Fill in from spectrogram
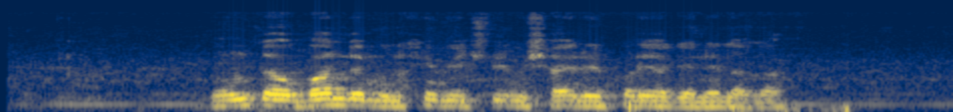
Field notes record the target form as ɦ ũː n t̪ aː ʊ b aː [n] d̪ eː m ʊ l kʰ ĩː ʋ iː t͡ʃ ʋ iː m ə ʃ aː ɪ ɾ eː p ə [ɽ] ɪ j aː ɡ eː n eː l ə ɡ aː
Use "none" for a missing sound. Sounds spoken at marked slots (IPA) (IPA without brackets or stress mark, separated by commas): n, ɽ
